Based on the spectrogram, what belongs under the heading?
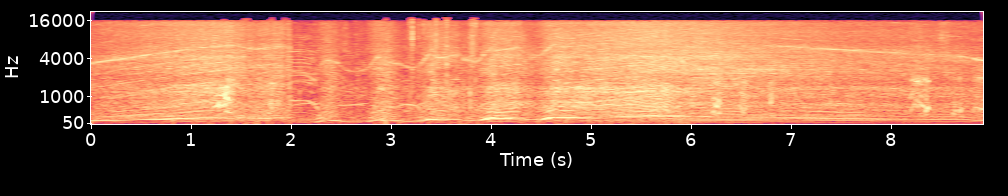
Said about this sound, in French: C'est un V8. Ah, 6 cylindres, V6. Ouah la vache, hey, ça a du couple hein.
